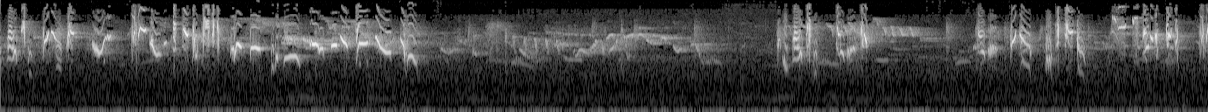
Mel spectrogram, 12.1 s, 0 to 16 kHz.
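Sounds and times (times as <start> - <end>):
Eurasian blackcap warbling song with squeaky and fluty notes: 0.0 - 12.0.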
